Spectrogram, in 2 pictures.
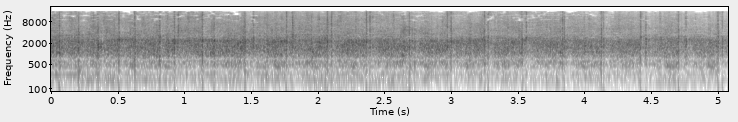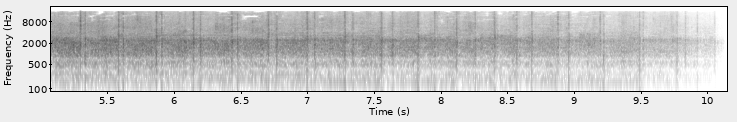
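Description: Audience applauding: dense, steady clapping that slowly fades over the last few seconds, then stops abruptly near the end.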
